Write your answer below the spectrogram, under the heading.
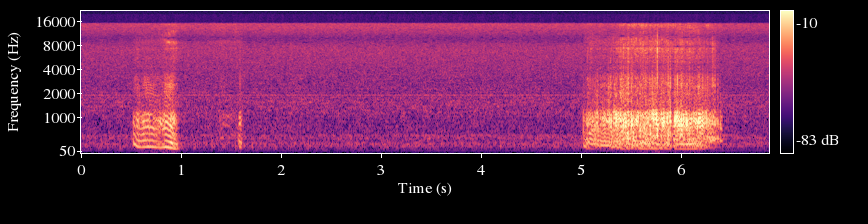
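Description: Two soft, buzzing breath sounds, one short and one longer, separated by a long pause; light snoring from a small animal.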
